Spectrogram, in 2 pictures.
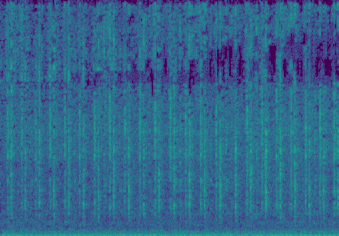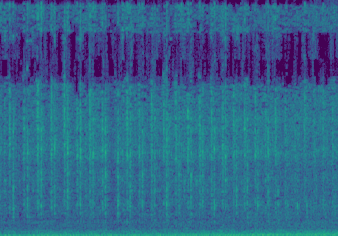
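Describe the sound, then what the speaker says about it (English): An idling engine with a stuck valve lifter, a steady, rapid ticking tapping from within, constant and mechanical throughout. "So I think I have a stuck lifter."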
